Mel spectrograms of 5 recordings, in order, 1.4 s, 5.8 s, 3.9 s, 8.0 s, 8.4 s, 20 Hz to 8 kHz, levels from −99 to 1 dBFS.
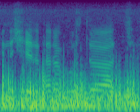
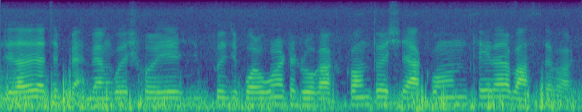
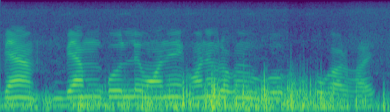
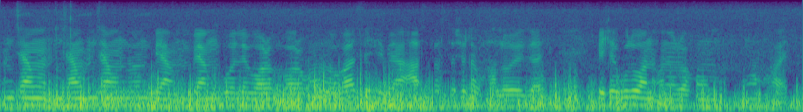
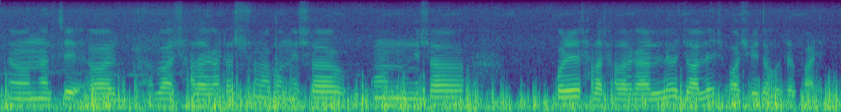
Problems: none marked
